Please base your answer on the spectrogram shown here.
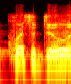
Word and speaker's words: quesadilla: Quesadilla.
